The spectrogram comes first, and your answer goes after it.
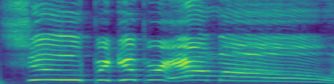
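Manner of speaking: high, slow triumphant yell. A narrator's reading. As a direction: shout it mid-leap like a superhero.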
